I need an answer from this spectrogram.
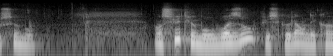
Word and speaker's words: oiseau: la langue des oiseaux, il est constitué, ce mot, de cinq voyelles dont aucune se prononce. C'est-à-dire, O et I font wa et E, A, U font O.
